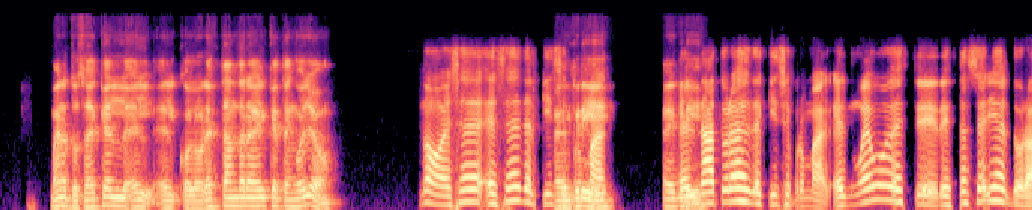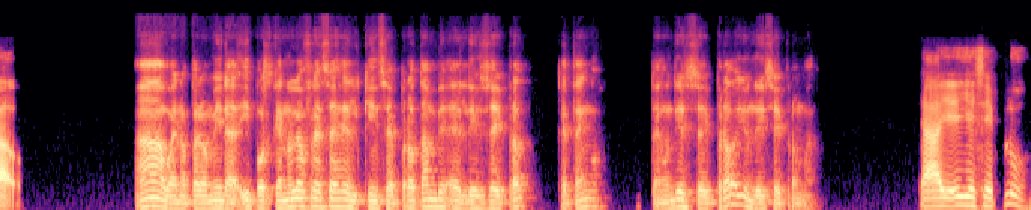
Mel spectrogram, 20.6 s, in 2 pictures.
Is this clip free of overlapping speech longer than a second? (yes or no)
yes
